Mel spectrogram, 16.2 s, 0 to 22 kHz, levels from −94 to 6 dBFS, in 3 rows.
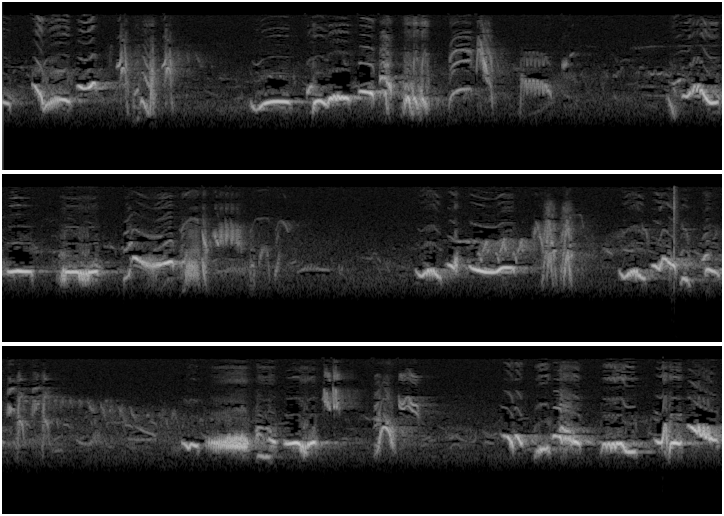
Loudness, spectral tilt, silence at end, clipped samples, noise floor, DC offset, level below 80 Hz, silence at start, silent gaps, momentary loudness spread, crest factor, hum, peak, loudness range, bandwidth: -25 LUFS; 11.5 dB/octave; 0 s; under 0.1%; -61 dBFS; under 0.1%; under -90 dBFS; 0 s; none; 17 LU; 18 dB; none; -12 dBFS; 3 LU; 16 kHz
